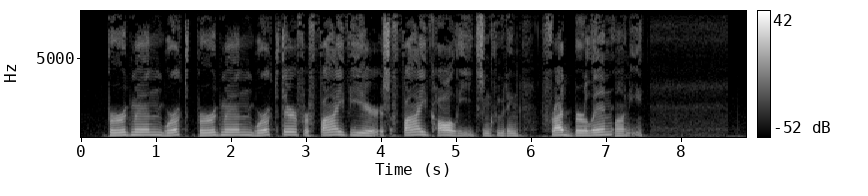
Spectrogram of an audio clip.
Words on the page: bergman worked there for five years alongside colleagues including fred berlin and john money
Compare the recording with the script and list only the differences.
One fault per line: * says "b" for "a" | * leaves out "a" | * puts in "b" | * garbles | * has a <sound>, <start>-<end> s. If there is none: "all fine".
* puts in "bergman worked"
* says "five" for "alongside"
* leaves out "and john"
